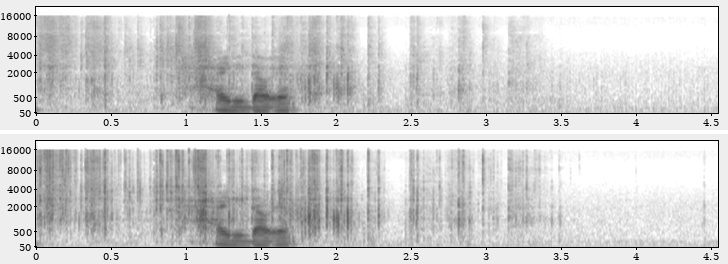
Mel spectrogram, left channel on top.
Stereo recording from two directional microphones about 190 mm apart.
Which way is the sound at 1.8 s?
40° right (ahead or behind).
